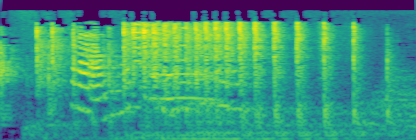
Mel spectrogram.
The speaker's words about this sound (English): Oh, those damn hinges.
